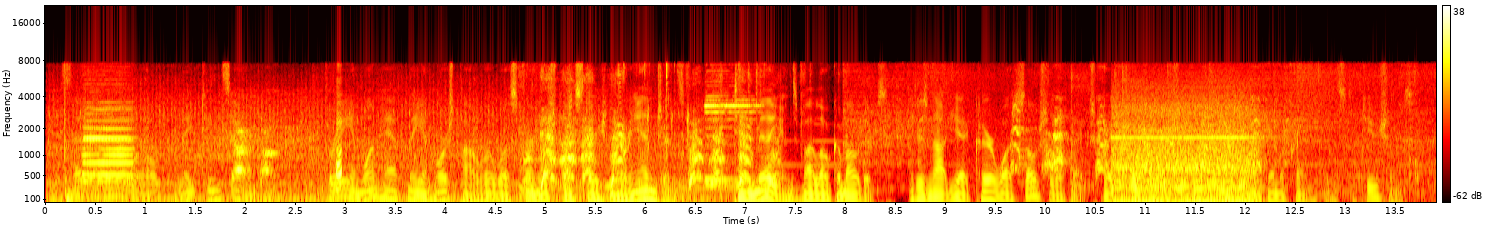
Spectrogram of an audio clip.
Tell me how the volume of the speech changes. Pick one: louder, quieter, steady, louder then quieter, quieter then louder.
louder then quieter.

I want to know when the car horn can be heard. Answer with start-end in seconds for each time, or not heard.
0.1-0.9, 6.5-7.2, 10.7-12.2.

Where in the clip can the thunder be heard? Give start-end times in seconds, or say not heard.
not heard.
